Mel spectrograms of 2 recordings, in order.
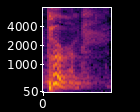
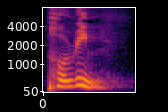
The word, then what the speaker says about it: Purim: Okay, now, how would you say that word, the one that's highlighted? Purim, right? Purim. It's Purim.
